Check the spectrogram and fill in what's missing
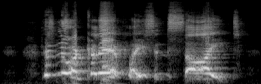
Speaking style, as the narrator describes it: Frank screamed into the walkie-talkie

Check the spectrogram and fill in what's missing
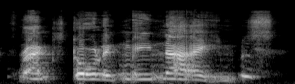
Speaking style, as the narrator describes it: Tom shouted

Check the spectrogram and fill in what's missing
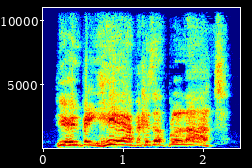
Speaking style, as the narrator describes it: screamed

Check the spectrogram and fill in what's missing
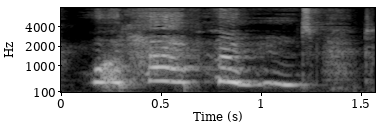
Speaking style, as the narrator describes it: Tom asked, his voice sounding thin and scared

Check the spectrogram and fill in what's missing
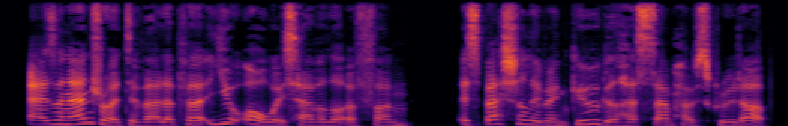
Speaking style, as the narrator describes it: Benny joins in and starts to laugh

